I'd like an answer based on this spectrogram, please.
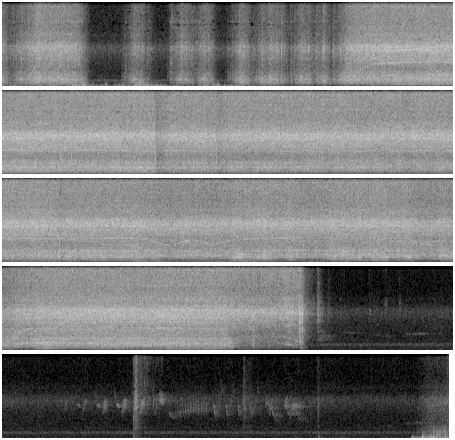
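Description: A handheld chainsaw cutting leylandii freehand, releasing the last part of a re-saw cut in a milled slab. A few short revs come first, then about thirteen seconds of steady cutting whose pitch wavers under load, and the saw stops abruptly.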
